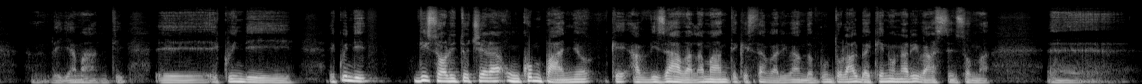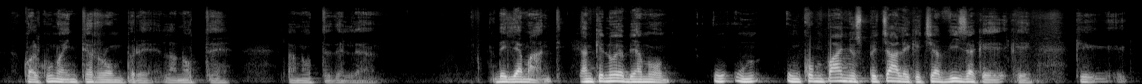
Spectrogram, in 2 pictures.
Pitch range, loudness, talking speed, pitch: 100-130 Hz, -18 LUFS, 130 wpm, 115 Hz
